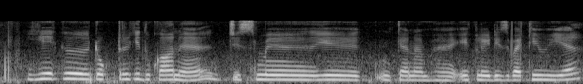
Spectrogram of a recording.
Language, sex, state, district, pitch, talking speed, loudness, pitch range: Hindi, female, Haryana, Jhajjar, 215 Hz, 165 wpm, -15 LUFS, 205-230 Hz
